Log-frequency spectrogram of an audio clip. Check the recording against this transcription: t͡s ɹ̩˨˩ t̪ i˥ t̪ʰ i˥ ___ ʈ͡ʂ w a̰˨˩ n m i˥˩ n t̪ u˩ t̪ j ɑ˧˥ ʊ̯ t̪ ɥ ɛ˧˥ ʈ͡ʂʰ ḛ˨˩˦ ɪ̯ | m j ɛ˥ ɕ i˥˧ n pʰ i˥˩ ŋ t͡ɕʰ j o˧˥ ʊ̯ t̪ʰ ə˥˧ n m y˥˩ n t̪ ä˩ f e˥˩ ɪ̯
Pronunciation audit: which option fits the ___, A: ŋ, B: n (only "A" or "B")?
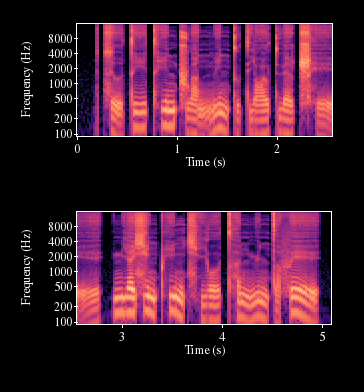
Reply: B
